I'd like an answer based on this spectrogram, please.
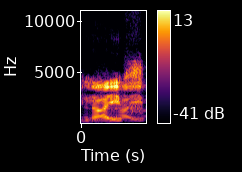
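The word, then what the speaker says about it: knife: यहाँ पे के साइलेंट है, एन नून की आवाज देगा, आई आई की आवाज देगा, एफ फे की आवाज देगा, और आखिर में ई साइलेंट रहेगा।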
